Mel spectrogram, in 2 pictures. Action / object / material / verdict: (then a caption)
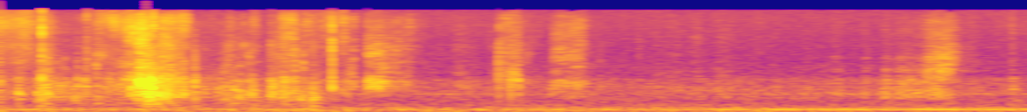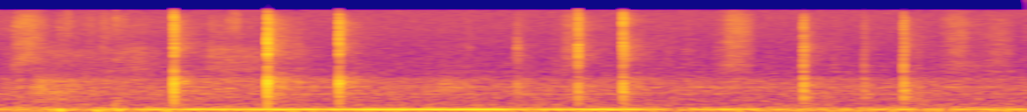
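tap / cardboard cereal box / cardboard / none. Long nails tap and scratch on the back panel and bottom edge of a cardboard cereal box, held close up. A broad scratching rush at the start gives way to scattered sharp, bright taps and softer scrapes. A steady low hum runs underneath throughout.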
